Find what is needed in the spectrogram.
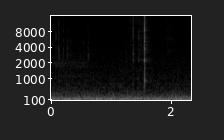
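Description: A single sharp click from a plastic multi-pen barrel being handled in the fingers, about one and a half seconds in, over a faint steady room hum.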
